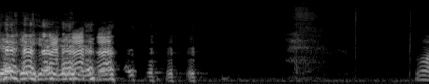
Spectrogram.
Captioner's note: all laughing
